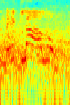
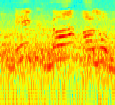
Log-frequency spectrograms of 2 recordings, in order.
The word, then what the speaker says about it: মেঘনা আলম: আদালতে এসে শুনি পিপি বলছেন মেঘলা আলম। আমার নাম মেঘনা আলম।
